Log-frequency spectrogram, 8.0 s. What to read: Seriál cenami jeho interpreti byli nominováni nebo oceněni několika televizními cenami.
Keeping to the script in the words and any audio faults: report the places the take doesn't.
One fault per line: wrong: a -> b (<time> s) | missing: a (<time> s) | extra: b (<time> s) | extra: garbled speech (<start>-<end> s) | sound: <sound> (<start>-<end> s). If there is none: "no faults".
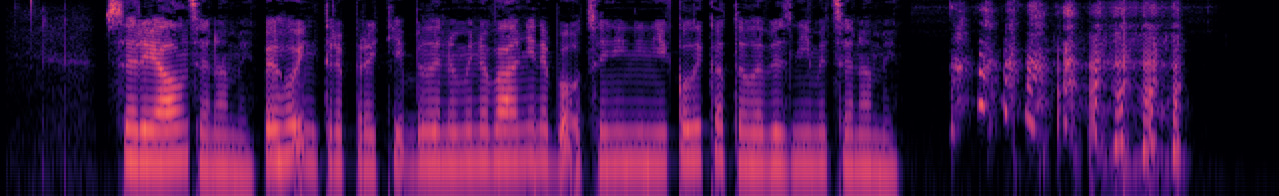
sound: laugh (5.9-7.5 s)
